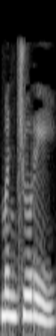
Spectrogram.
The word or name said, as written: mencuri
